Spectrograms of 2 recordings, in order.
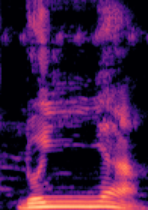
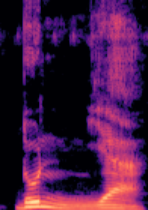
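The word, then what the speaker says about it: دنيا: Jangan nanti dibaca kayak baca idgham, salah. Dunya, salah. Yang betul dunya, dunya.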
